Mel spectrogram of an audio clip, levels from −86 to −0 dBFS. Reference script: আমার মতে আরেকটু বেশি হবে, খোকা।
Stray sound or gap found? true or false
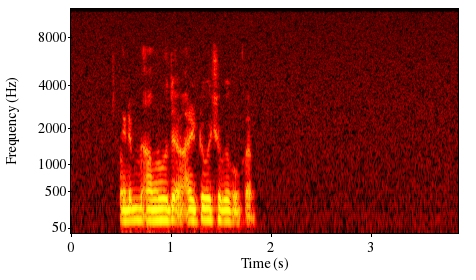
false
